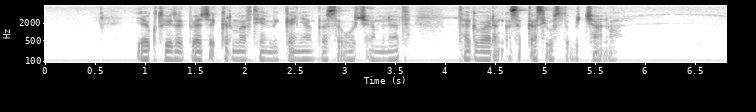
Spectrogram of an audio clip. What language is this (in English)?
Amharic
